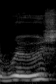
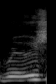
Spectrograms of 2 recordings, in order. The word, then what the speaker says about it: rouge: The word rouge is French for red, like this red stripe. So rouge, we use this j at the end of rouge and garage.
